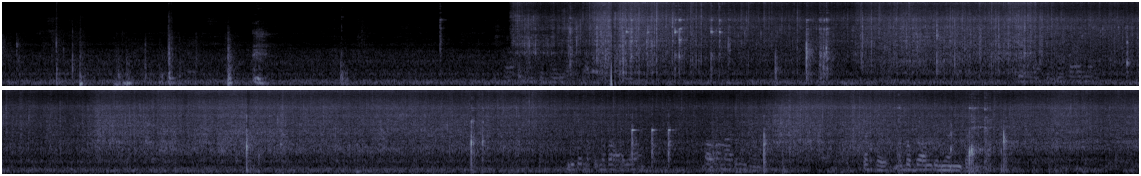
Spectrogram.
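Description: Meat frying in oil in a hot pan for pancit, starting with sparse taps and clicks, then a loud, steady broadband sizzle that continues to the end with occasional sharp pops and utensil clicks.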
